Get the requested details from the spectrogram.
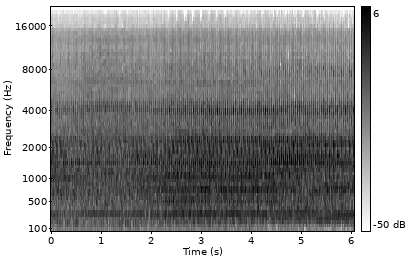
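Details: Citroën DS3 Racing engine at idle: steady idle with a light, even tapping about three times a second over the engine hum; source unclear.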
